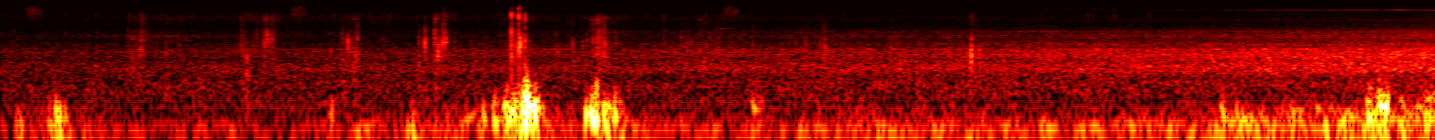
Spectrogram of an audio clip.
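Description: A distant train approaching on an electrified main line: a soft rushing noise that grows steadily louder through the second half, with a thin high whine coming in near the end. Earlier, a few close knocks and rustles, the loudest about four seconds in.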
